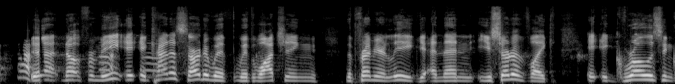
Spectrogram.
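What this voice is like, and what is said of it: Usual voice. Nothing is said of it.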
